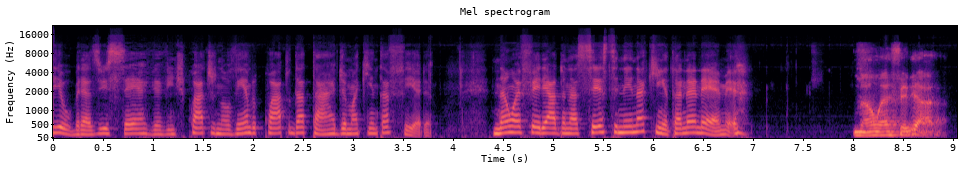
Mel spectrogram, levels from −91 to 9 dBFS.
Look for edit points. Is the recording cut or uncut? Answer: uncut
